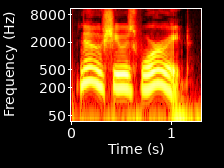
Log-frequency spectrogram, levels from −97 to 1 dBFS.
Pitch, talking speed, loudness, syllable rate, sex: 220 Hz, 140 wpm, -13 LUFS, 4.6 syllables/s, female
